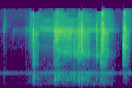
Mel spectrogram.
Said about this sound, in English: I'm going to put those cards back, and I'm going to continuously shuffle. Okay, Scorpio, you can knock these cards out of my hand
